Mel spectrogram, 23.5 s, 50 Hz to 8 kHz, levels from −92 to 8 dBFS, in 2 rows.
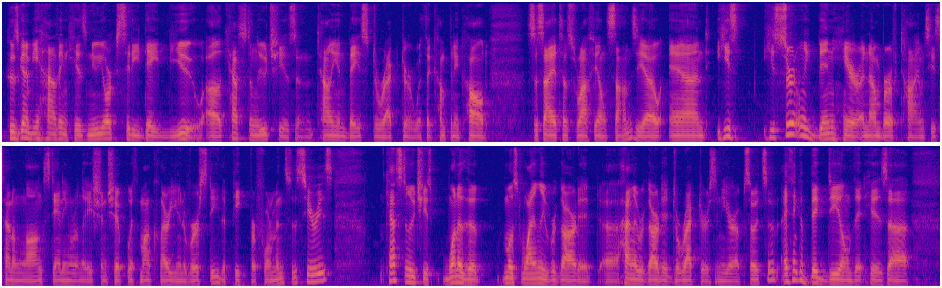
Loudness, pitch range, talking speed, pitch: -32 LUFS, 90-120 Hz, 180 wpm, 100 Hz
